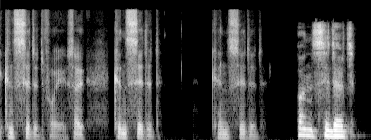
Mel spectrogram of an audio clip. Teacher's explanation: we sort of rush the ending a little bit. So the R sort of dies a little bit.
